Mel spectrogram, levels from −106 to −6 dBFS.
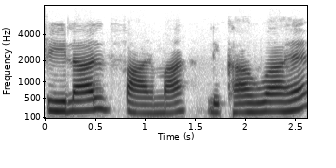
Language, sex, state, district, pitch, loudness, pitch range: Hindi, female, Bihar, Sitamarhi, 205 Hz, -23 LUFS, 180-220 Hz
